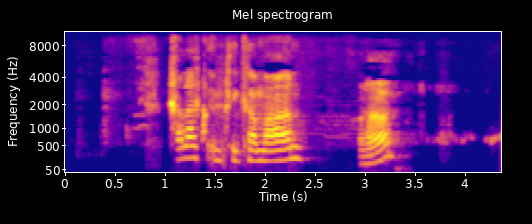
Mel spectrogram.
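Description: A young woman talks with animation over an online call.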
